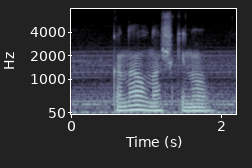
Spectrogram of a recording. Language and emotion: Russian, neutral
